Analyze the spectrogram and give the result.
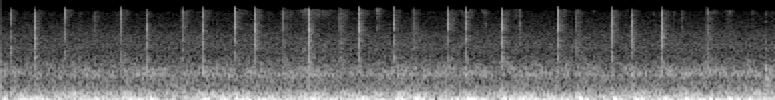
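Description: Fingertips and nails tap and scratch the glossy back cover and edge of a thick laminated cardboard board book lying back cover up on a table. The result is a rapid run of soft, dry clicks over a low rumbling bed, with each tap dying away almost instantly.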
